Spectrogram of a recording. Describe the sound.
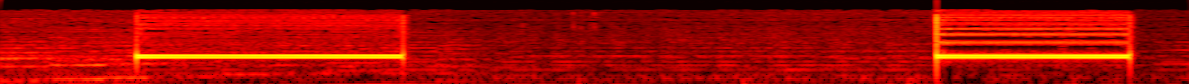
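Two long, identical keypad beeps from a cell phone being dialed. Each is a steady, bright mid-pitched tone lasting one to two seconds, with a stretch of low background noise between them.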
